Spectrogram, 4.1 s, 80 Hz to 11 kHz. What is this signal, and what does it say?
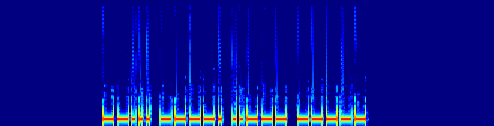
Morse code, heard as a keyed tone, about 40 wpm, 700 Hz. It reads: 7920
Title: Numbers - 4-Digit 40wpm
